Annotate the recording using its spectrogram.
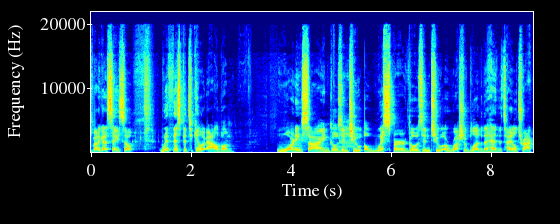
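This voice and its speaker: A man's voice: medium pitch, a little mellow. Guy cohosting a music podcast at home, jokey, rambles, lots of ums and restarts. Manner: joking, rambling, with fillers and restarts. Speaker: podcast co-host. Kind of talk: casual chat. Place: living room.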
